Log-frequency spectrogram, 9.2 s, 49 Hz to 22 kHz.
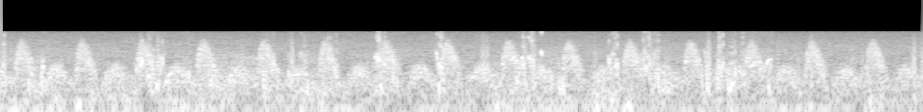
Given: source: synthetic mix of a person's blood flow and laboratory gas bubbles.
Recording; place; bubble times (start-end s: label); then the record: Doppler ultrasound of blood flow; subclavian vein
0.00-0.08 s: bubbles
0.22-0.36 s: bubbles
0.41-0.47 s: bubbles
1.37-1.68 s: bubbles
1.83-2.27 s: bubbles
2.60-2.78 s: bubbles
2.86-2.96 s: bubbles
2.98-3.39 s: bubbles
3.63-4.03 s: bubbles
4.35-4.51 s: bubbles
5.10-5.76 s: bubbles
5.99-6.23 s: bubbles
6.39-6.77 s: bubbles
6.98-7.75 s: bubbles
From the record:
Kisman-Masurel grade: 332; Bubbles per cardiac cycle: rolling drumbeat, 9 or more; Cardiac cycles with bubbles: 50 to 99%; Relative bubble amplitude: moderate (0.250 to 0.450); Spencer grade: 3 (all of the cardiac periods contain showers or single bubble signals, but not dominating or overriding the cardiac motion signals); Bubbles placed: anywhere in the cardiac cycle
